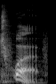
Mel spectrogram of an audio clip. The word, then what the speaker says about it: TWRP: uh wait is it is it actually is pronounced twerp yes it is actually called twerp yes uh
